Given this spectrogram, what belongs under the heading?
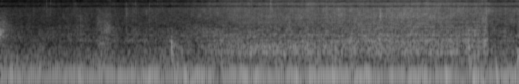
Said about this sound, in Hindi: बहुत अच्छी तरह से भून के ताकि टमाटर सब गल जाए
